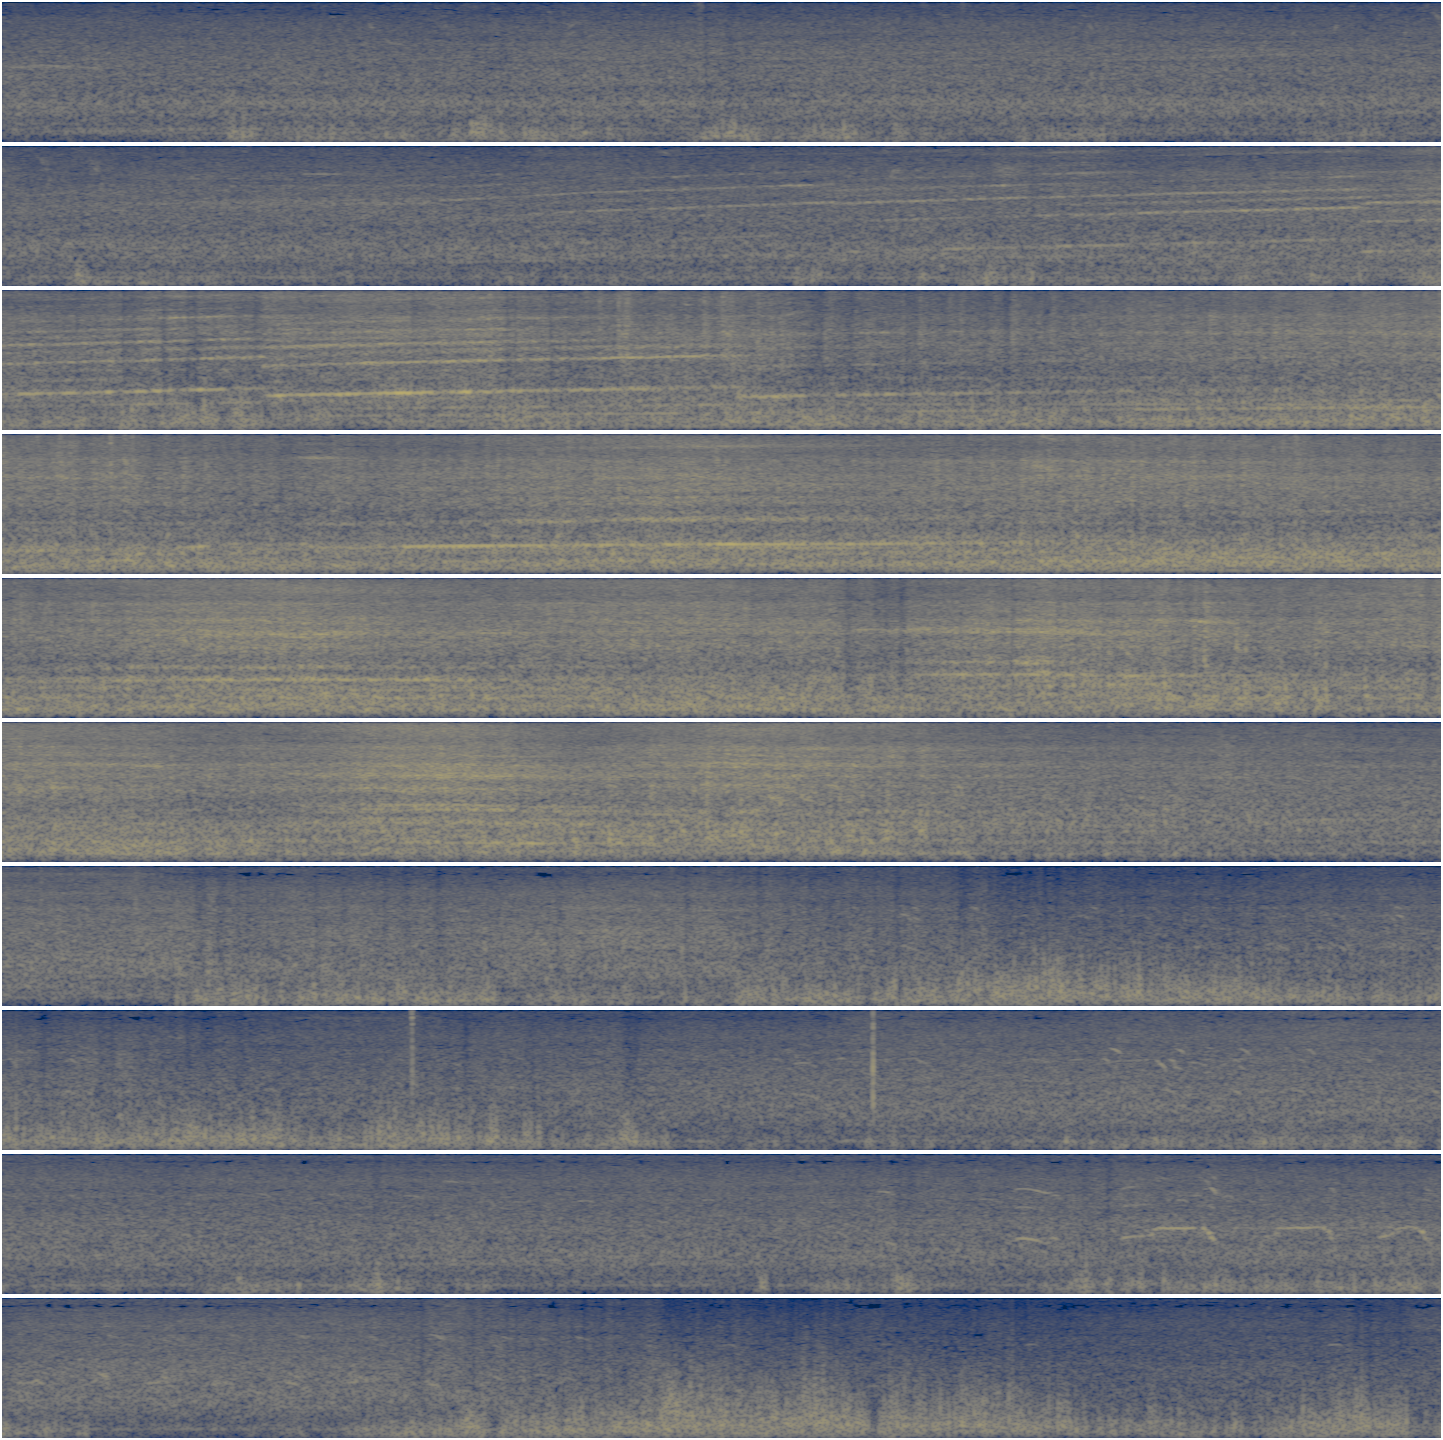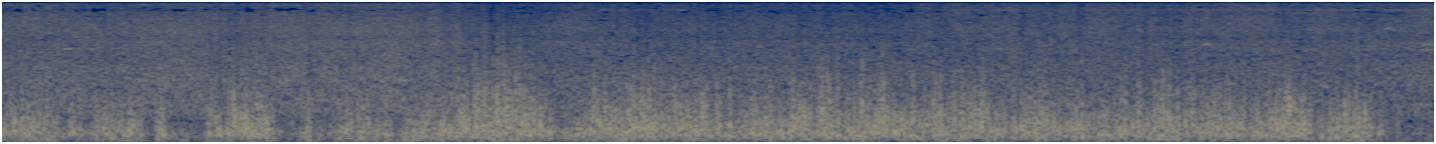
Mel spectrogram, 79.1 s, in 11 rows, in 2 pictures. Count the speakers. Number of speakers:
0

